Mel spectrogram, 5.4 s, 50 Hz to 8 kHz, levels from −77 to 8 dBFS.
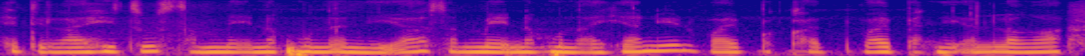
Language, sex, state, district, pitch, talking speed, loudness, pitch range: Mizo, female, Mizoram, Aizawl, 210 Hz, 230 wpm, -18 LUFS, 205-220 Hz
